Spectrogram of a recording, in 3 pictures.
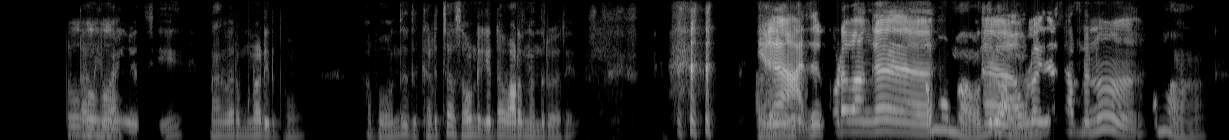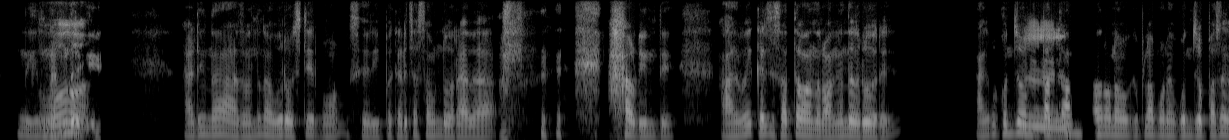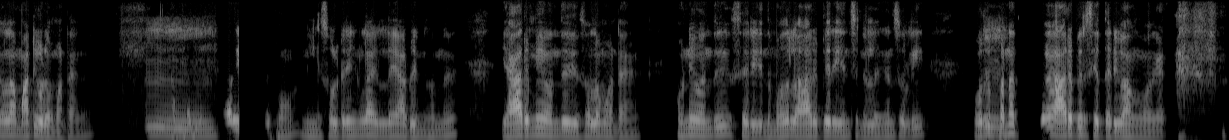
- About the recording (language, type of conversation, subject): Tamil, podcast, பள்ளிக்கால நினைவில் உனக்கு மிகப்பெரிய பாடம் என்ன?
- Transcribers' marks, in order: other background noise; laughing while speaking: "ஏங்க அதுக்கூடவாங்க"; chuckle; laughing while speaking: "நடந்திருக்கு"; laughing while speaking: "அப்படின்ட்டு"; unintelligible speech; "தப்புக்கு" said as "புக்கு"; laugh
